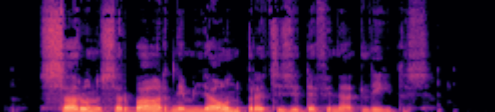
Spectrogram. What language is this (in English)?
Latgalian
